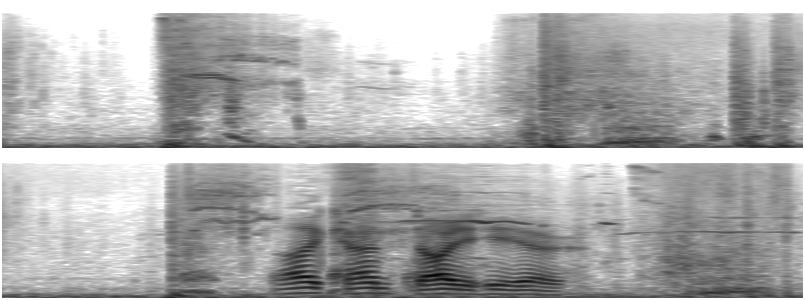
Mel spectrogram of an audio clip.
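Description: A large creature shrieks and screeches.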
